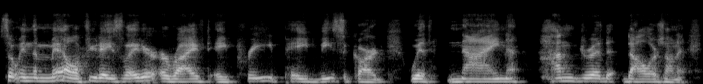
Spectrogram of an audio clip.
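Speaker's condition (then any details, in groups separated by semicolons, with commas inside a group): No condition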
